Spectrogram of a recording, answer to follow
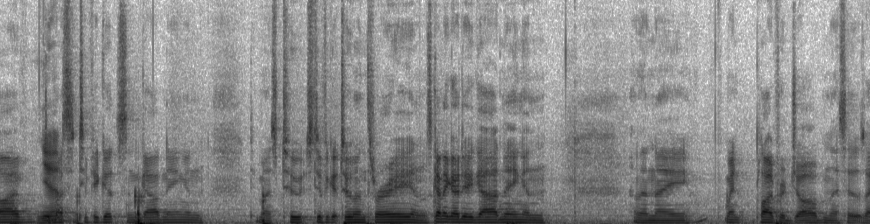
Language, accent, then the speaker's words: English; Pittsworth, Queensland, Australia; When I was a kid, my auntie had a cattle farm. I'm from Pittsworth, outside Toowoomba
